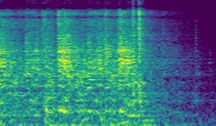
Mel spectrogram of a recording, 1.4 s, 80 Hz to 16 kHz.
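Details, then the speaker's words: Mockup engine in a 1948 Pontiac Silver Streak, now on a Topdon jump starter after 20 minutes of failed tries on a charger: brisk, strong cranking catches quickly into a loud burst of running, then fades off. The starter gets plenty of current. "that's insane so top Dawn thank you so much this is amazing and we've been trying to get this scene to fire for like the last 20 minutes because battery charger is not giving it enough even on jump it's not giving it enough"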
